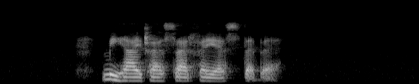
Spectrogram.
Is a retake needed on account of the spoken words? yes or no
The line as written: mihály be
yes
